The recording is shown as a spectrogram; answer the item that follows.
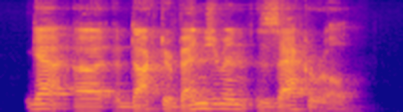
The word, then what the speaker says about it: Zacherl: Can you please say your surname because I'm not 100% sure how to pronounce it. Yeah. Uh Dr. Benjamin Zacharel.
